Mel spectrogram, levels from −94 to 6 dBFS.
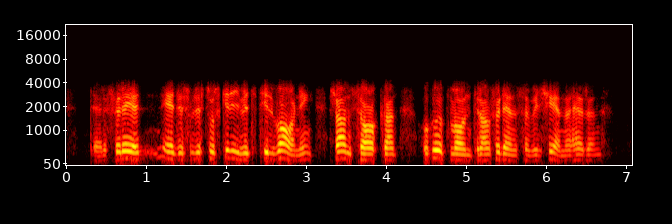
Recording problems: phone-call audio; poor line

